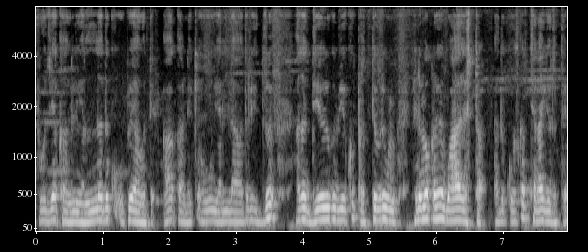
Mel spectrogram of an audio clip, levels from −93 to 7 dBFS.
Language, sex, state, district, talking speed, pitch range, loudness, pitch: Kannada, male, Karnataka, Dharwad, 160 wpm, 135-155 Hz, -18 LUFS, 145 Hz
